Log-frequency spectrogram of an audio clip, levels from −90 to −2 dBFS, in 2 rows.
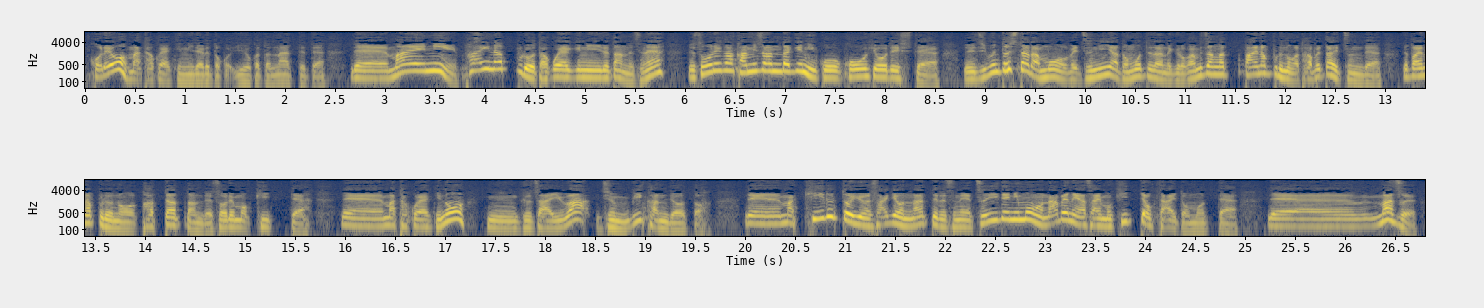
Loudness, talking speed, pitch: -18 LUFS, 410 characters per minute, 145 Hz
